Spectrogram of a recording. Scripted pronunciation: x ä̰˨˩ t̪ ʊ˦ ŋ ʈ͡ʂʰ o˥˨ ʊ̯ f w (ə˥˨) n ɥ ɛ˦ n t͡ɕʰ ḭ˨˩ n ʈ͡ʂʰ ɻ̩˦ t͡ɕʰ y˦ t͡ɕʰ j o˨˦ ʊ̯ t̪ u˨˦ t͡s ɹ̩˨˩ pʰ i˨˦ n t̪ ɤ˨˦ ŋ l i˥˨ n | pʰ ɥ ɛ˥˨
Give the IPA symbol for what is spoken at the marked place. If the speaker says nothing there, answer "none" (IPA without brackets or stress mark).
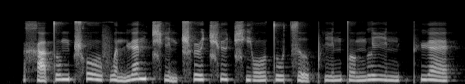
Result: ə̰˨˩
